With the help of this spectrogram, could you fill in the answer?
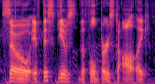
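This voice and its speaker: A man's voice: lowish voice, slow, fairly bright tone. A man giving casual gameplay commentary as he streams a game. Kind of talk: casual gameplay commentary with read-aloud dialogue.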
